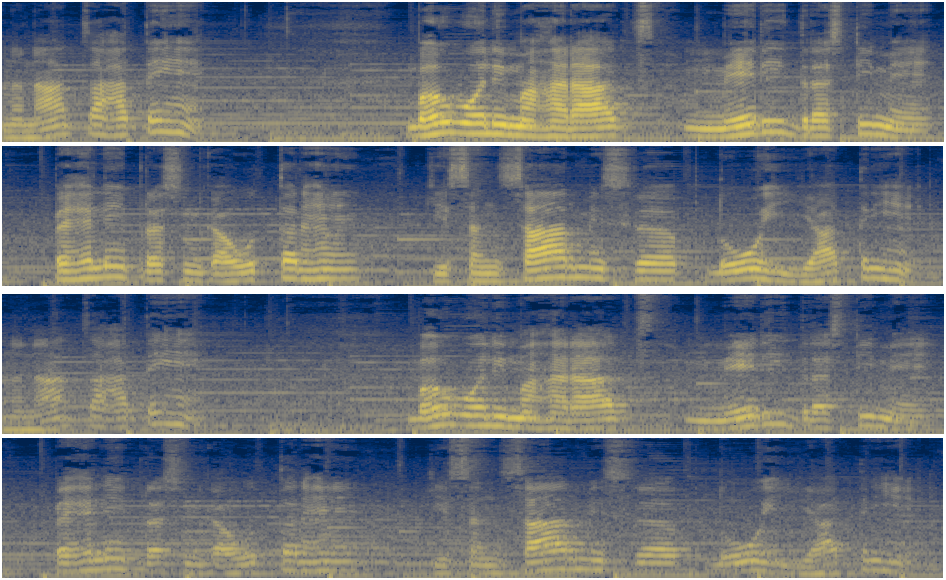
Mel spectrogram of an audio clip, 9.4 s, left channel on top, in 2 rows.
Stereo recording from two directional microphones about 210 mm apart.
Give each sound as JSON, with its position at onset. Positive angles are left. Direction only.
{"t": 0.0, "sound": "speech", "side_deg": 25}
{"t": 2.0, "sound": "speech", "side_deg": 30}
